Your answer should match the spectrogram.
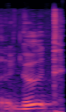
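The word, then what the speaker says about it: Goethe: Eh, o maior autor alemão, o o Gut, é assim que pronuncia, né? A gente fala Get, né?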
